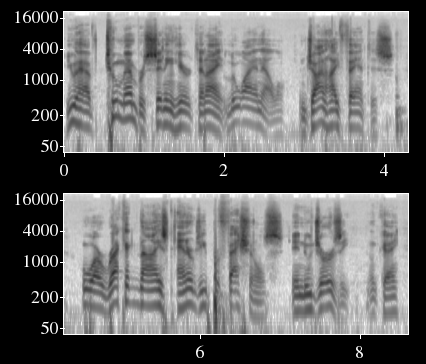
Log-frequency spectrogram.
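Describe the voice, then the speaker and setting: A man's voice: medium pitch, sing-song, moderate pace. A man in the role of an energy industry advocate, speaking to a school board and summing up his points in a firm, direct way. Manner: assertive, direct, sums up points firmly. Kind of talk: summarizing remarks at a public board meeting. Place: school board meeting room.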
